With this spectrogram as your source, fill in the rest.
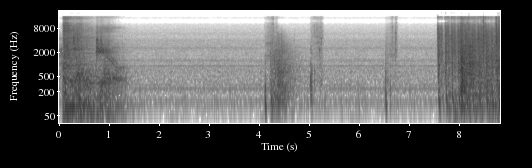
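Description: Shotgun blasts in the shooter video game Critical Strike: a dense burst of gunfire at the start, then three or four single loud shots spaced apart and a heavy closing volley, with quiet game ambience between.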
